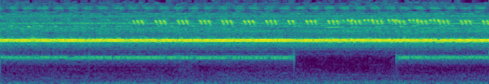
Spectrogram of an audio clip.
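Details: Insects heard at night: quick, high, evenly spaced chirp bursts begin after a second and continue to the end. A constant shrill hum persists, its lower part cutting out abruptly for about a second.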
